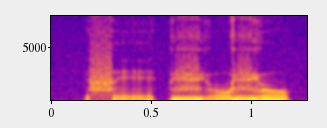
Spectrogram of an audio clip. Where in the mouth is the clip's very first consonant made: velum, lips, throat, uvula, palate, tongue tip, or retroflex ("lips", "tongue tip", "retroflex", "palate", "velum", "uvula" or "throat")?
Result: lips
